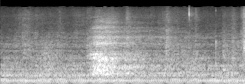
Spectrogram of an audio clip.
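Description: A sharp gasp, one quick intake of breath about a second in, over a steady low hum.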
